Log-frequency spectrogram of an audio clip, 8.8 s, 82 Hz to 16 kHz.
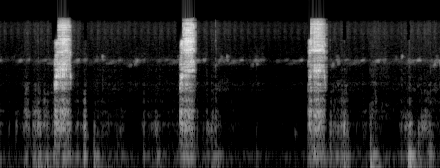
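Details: Female barn owl settling into her brooding position in a nest box at 3:39 am on 23 March 2023; three short, harsh, breathy hissing bursts about 2.5 seconds apart, with quiet low rustling between them.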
